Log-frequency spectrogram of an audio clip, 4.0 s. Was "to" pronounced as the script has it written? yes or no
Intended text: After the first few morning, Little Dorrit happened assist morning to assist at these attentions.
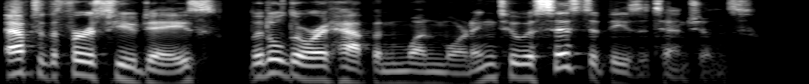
yes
